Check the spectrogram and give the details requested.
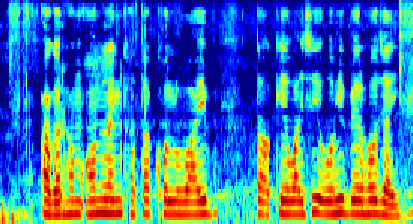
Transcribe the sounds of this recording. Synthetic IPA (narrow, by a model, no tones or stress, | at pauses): əɡəɾɦəmɔnlaɪnkʰat̪akʰolwajb | t̪ɔkewaɪsioɦibeɾɦod͡ʒaːi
